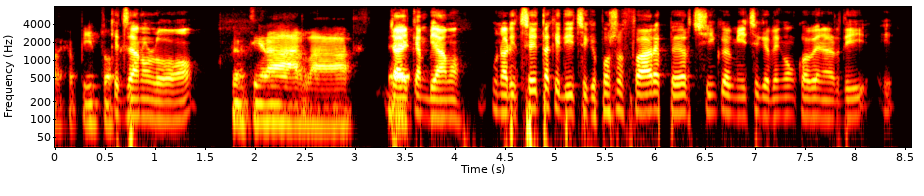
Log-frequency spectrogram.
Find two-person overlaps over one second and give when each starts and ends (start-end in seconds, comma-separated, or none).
none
